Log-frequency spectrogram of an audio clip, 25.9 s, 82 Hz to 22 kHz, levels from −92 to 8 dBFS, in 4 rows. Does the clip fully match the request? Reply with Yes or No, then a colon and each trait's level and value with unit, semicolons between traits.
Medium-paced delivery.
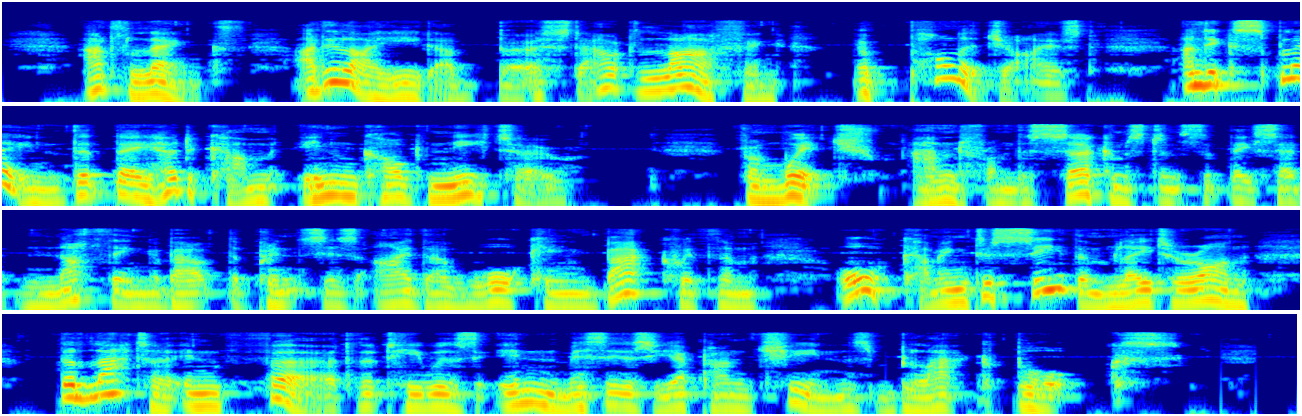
No: slow, 115 wpm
